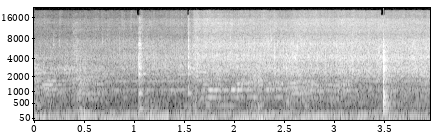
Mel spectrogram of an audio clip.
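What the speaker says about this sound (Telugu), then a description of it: "బాగా వేగిందండి, అన్నీ బాగా వేగినాయి" Prawn shells fry in a pan, a dense continuous sizzle close up with a couple of sharp stirring clinks.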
